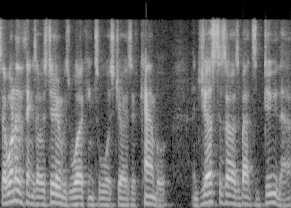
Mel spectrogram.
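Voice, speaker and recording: With a British accent, a man speaks at a very fast pace in a fairly low, somewhat breathy voice. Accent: British, sometimes mistaken for Australian. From Wales. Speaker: musician and DJ. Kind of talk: podcast interview.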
